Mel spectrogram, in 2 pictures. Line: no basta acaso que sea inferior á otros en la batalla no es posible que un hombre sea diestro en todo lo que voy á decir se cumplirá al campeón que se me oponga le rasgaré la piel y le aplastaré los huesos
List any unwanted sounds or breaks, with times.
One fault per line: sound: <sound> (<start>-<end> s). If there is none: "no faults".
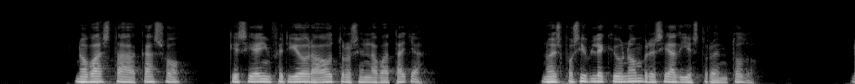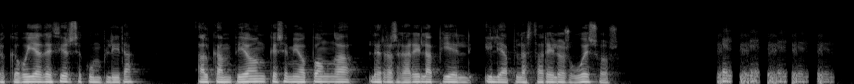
sound: laugh (15.7-16.9 s)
